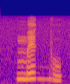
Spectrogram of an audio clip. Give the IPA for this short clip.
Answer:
meɡbu

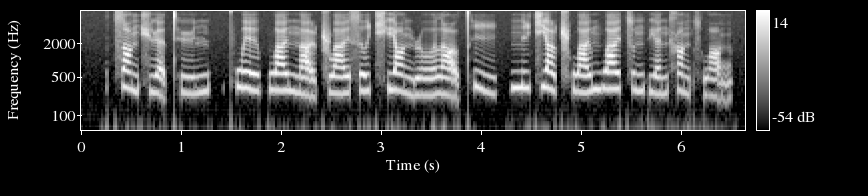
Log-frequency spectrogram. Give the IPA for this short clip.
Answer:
t͡sɑ˥˨ŋɕɥɛ̰˨˩t̪ʰy˨˦n | pʰwe˥˨ɪ̯pwa˦ɪ̯n̪a̰˨˩ɪ̯ ʈ͡ʂwa˨˦ɪ̯sɹ̩˦t͡ɕʰjɑ˥˨ŋ ɻɤ˨˦ lɑ̰˨˩ʊ̯t̪ʰi˥˨ | n̪i˦t͡ɕjä˥˨ ʈ͡ʂʰwa˨˦ɪ̯mwa˦ɪ̯ t͡sʊ˦ŋpjɛ˨˦nxɑ˥˨ŋt͡sʰwɑ̰˨˩ŋ

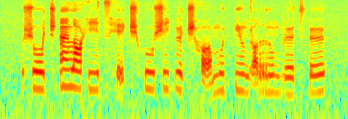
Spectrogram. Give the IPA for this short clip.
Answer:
ʃo t͡ʃʼæ̃lɑxit͡sʰḛ t͡ʃʰuʃi ɠøt͡ʃʰɑ̰mu pʲũɡɑ̰ rũbøt͡sʼø

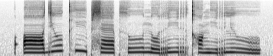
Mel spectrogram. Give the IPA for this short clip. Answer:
ʔɒː dʲoːkʰiːpsæːp θuːnoriːr kʰɒŋirlʲuː

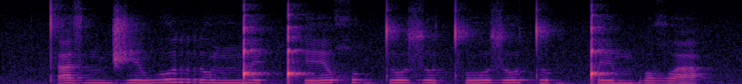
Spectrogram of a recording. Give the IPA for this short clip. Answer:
tʼaznd͡ʒewo roŋ͡ǃeǃʰe χʷeɡto zotʰo zo toɡǃe mboʁʷa

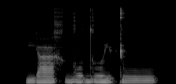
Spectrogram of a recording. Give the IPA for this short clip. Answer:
jaxɡod̪ʊːj ʈu

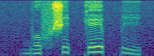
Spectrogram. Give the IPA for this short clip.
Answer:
bofʃiʔ kepːi

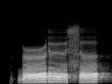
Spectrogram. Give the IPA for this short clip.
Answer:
ɠə˞ɾʏːsə

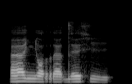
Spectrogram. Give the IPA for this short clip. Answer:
æɲɒræ dexi

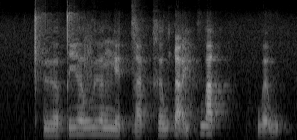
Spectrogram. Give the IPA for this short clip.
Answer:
t̪ʰɨ˨˩ə̯ t̪i˧ə̯vɨ˧ə̯ŋe˨˩t̚ za˨˩k̚xə˨˦wɗa̰˧˥jkwa˦˥t̚ | hwə̰˧˥w

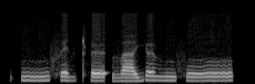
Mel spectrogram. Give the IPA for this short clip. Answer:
ʔuːfɛz ʈʰœːʔvajœ vufoː

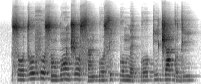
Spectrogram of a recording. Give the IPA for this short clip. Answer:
so˧do˦fo˦˨ sɔ̃˧ɡ͡bɔ̃˦d͡ʒo˦˨ sã˨˦ɡ͡bo˧si˦ɡ͡bo˧ mɛ˨ɡ͡bo˧ki˦d͡ʒa˦ ɡo˧di˦

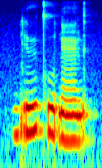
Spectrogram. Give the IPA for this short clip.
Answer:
brʉkʰu ɗæ̃ɡ

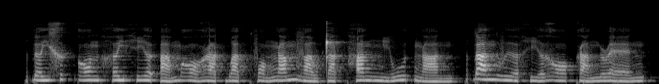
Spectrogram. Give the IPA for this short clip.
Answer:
ɗə˧jxə˦˥k̚ɣɔ˧n hə˧jhi˧ə̯ʔa˨˩˦m ɣɔ˨˩ɣa˨˩k̚wa˨˩t̚fɔ˨˩ ŋa˧˥m va˨˩wʈa˨˩k̚ ha˧nɲi˨˩˨wu˦˥t̚ŋa˨˩n | ɗa˧nvɨ˨˩ə̯hi˨˩˨ə̯ ɣɔ˨˩ka˨˩˨nɹɛ˨˩˨n

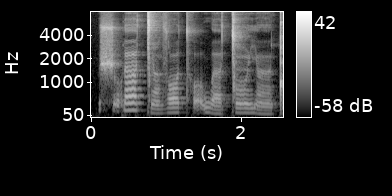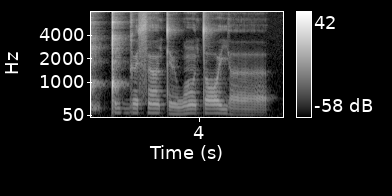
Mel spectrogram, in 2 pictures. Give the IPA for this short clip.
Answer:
ʃo̰˦ɾɐː˦ ǀĩ˨zˤo˦tʰɔ̰˦wɐ˨ ǀõ˦jɐ̃ː˨ ǃḭ˦ǃi˦ɡʏ˦ sɐ̃ː˦tʏ˨wõ˦ tɔ˦ jɐː˨

